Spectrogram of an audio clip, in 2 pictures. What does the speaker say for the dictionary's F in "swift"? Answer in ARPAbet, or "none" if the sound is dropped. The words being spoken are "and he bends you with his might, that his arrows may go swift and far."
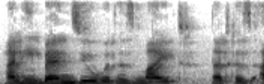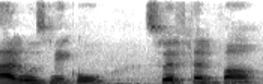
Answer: F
